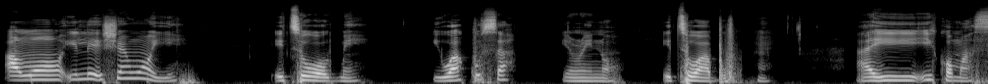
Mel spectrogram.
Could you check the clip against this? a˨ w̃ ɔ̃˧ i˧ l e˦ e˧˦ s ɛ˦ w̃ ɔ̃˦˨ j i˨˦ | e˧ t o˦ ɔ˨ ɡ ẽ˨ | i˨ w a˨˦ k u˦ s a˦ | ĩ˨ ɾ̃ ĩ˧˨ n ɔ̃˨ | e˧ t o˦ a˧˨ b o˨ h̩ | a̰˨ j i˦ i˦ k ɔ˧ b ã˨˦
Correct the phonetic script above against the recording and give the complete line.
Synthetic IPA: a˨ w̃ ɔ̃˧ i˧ l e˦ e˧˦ ʃ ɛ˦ w̃ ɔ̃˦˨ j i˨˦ | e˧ t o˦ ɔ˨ ɡ͡b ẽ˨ | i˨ w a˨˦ k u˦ s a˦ | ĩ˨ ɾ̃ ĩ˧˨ n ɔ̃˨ | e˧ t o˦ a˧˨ b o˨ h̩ | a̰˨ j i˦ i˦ k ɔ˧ m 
